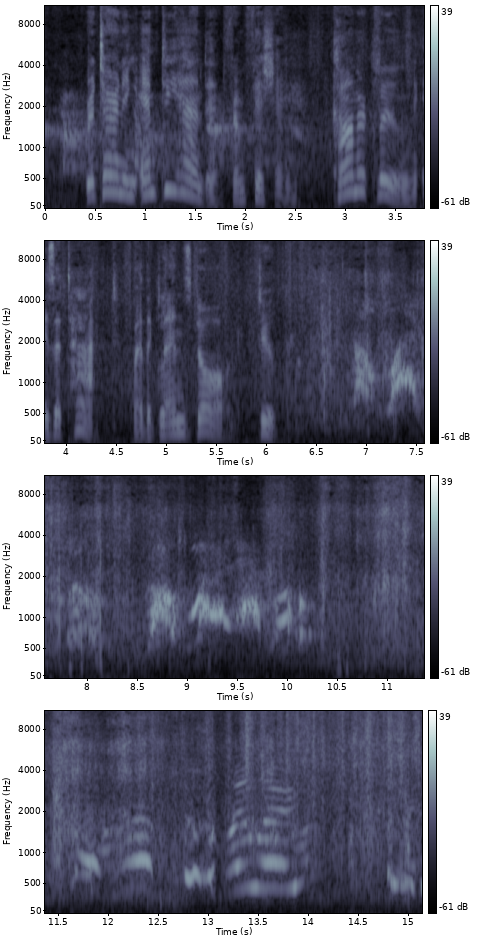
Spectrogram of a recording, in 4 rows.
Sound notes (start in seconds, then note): 8.6 screaming; 11.6 crying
